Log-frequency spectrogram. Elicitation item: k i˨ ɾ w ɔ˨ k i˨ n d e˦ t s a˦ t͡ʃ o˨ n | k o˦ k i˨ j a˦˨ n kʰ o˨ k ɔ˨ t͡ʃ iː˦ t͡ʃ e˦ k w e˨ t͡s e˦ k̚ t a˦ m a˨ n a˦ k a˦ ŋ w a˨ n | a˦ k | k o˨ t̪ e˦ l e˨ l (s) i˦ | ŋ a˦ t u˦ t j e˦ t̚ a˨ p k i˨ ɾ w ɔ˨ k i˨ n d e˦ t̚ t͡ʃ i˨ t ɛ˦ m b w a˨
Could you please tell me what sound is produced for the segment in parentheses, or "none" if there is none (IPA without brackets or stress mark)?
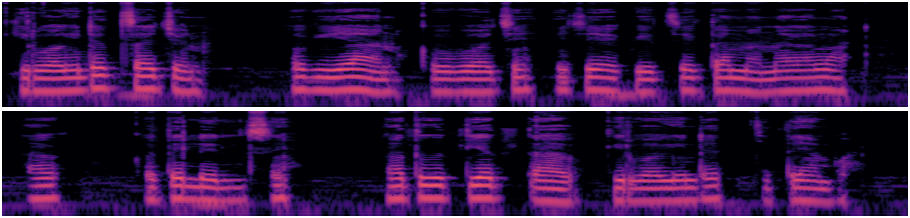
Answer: s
